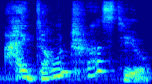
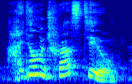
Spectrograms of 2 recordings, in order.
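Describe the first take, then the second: First: Slow, quieter "I don't trust you"; slower softer repeat. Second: High, firm "I don't trust you"; blunt refusal. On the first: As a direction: let the second one sink in slowly. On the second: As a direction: say it flatly to her face. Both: Retold or imitated. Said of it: "And I was just like".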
